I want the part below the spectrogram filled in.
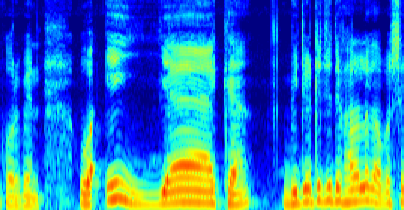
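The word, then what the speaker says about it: إِيَّاكَ: অধিকাংশ লোক কী বলে, ইয়াকা নাবুদু ওয়া ইয়াকা নাস্তাইন। এটি সম্পূর্ণ ভুল। আপনি যদি শুদ্ধ করে উচ্চারণ করতে চান, এখানে ইয়া তাসদীদের উচ্চারণ করতে হবে, ইয়াকা নাবুদু।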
